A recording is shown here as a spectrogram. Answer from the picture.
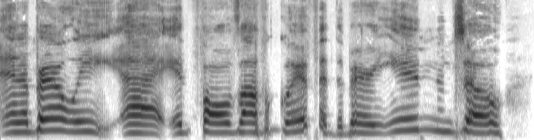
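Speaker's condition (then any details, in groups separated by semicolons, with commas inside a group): Cerebral palsy; voice always shot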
